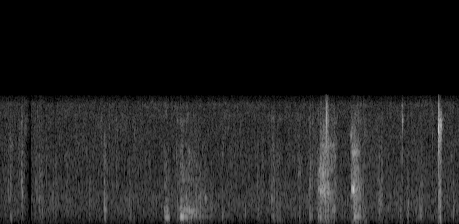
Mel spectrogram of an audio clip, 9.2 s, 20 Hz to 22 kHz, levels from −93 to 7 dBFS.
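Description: Throughout, the speech has been passed through the G.729 codec at 8 kbit/s, which rebuilds each frame from a vocal tract filter, a pitch predictor and sparse pulses. The result is a narrow line band of roughly 150 Hz to 3.5 kHz and a plainly audible rough, synthetic texture.

VoIP packet loss concealed by the speech codec occurs three times: at 0.52 s with about 100 ms missing, from 5.59 to 5.66 s with about 80 ms missing, and from 7.30 to 7.34 s with about 40 ms missing. Each time, the decoder extrapolates from its last pitch and filter, stretching the sound into a fading buzzy tone or coloured noise.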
